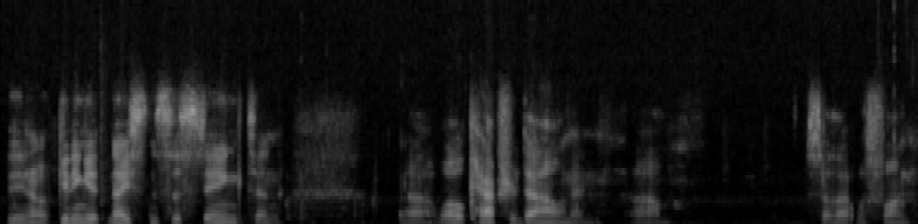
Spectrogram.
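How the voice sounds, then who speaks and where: A man's voice: deep voice, measured pace, vocal fry, a bit bright, no echo. A man chatting casually as a guest about his part in a reading. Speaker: guest, amateur cast reader. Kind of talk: casual chat. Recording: dry, slightly dull lo-fi sound.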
